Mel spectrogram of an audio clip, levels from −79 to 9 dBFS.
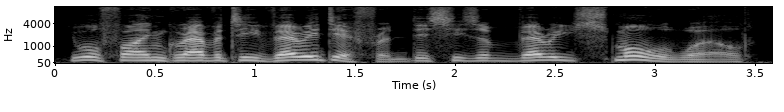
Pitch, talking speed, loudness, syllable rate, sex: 155 Hz, 185 wpm, -17 LUFS, 5.3 syllables/s, male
